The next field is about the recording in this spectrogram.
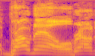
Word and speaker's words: Brownell: Is that how I say his name? – Brownell.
